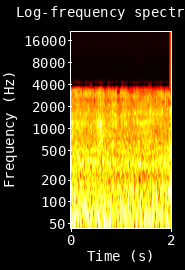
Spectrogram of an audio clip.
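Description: Steady low rumble with an even hiss of outdoor background noise, with no distinct events.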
